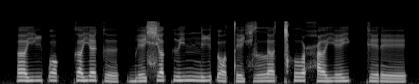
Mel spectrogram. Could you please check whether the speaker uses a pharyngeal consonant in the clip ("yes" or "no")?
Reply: yes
